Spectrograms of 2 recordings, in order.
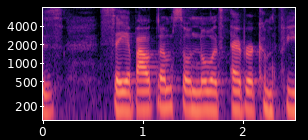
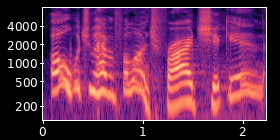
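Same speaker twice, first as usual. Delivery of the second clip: mock question; 10 semitones higher, 7 dB louder than usual. Voicing someone asking about lunch.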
